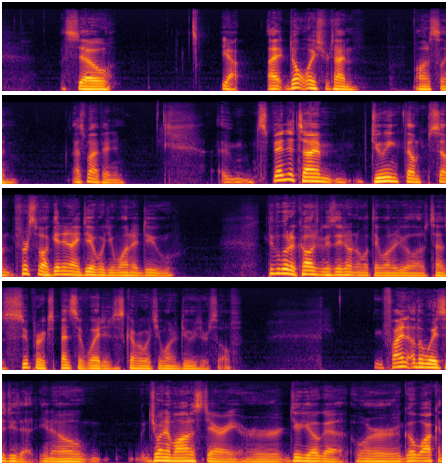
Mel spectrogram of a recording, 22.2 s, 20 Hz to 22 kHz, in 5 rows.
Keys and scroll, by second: 0.0-22.1 typing.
